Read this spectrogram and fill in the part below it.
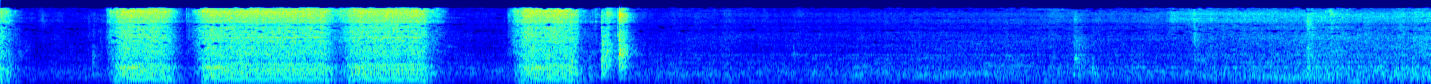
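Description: A sewing machine stitching blouse cloth runs in several bursts over the first five seconds, a loud rapid mechanical whirr, then stops and leaves quiet room background.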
